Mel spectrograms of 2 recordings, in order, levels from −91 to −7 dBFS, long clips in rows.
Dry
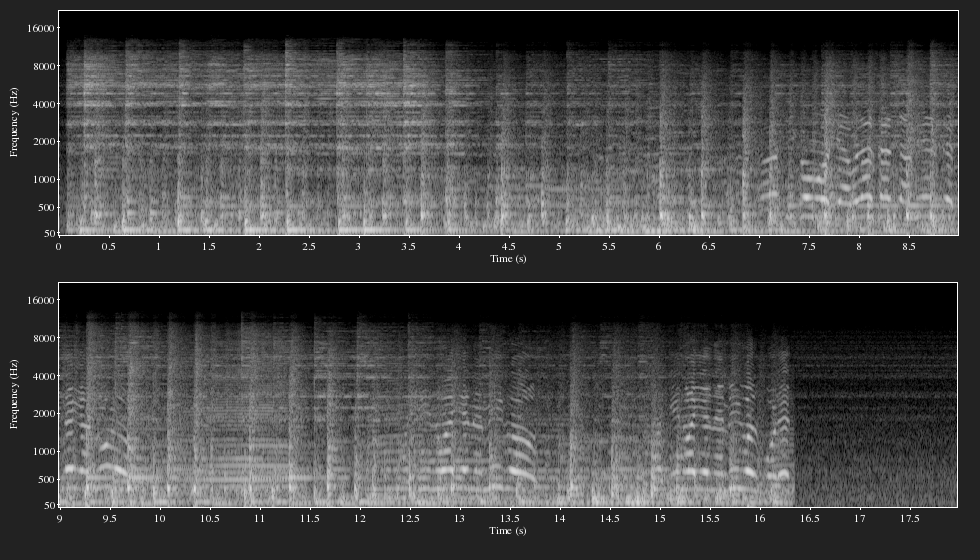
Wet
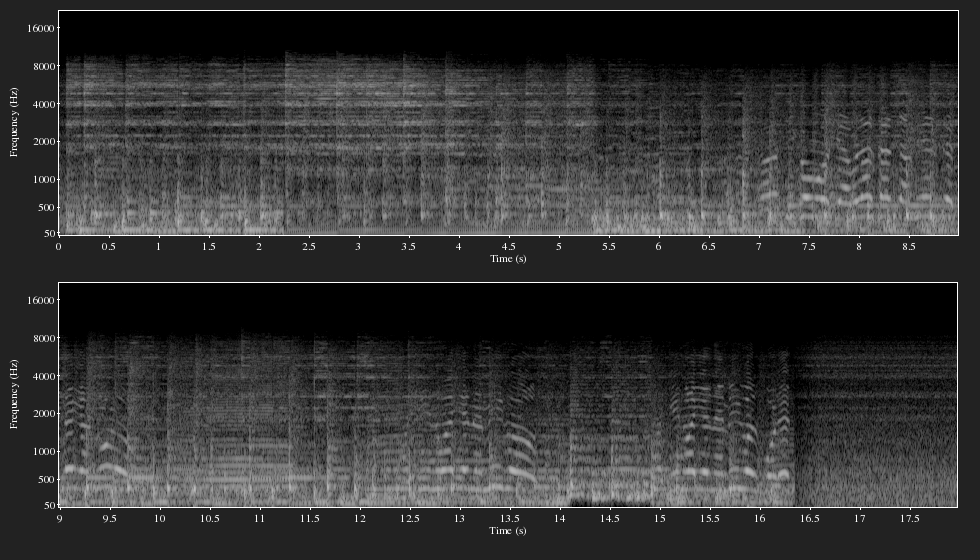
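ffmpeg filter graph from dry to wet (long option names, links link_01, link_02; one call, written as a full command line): ffmpeg -i in.wav -filter_complex "[0:a]asettb=1/sr,asplit=3[link_01][link_02][link_03];[link_01]atrim=end=2.254[link_04];[link_02]atrim=start=2.25:end=5.36,asetpts=PTS-STARTPTS,afade=type=in:duration=0.004:curve=qsin,afade=type=out:start_time=3.106:duration=0.004:curve=qsin,highpass=frequency=1500:poles=1,aeval=exprs='val(0)+0.00355*(sin(2*PI*50*n/s)+sin(2*PI*2*50*n/s)/2+sin(2*PI*3*50*n/s)/3+sin(2*PI*4*50*n/s)/4+sin(2*PI*5*50*n/s)/5)':channel_layout=same[link_05];[link_03]atrim=start=5.356[link_06];[link_04][link_05]acrossfade=duration=0.004:curve1=hsin:curve2=qsin[link_07];[link_07][link_06]acrossfade=duration=0.004:curve1=qsin:curve2=hsin,asettb=1/sr,asplit=3[link_08][link_09][link_10];[link_08]atrim=end=14.104[link_11];[link_09]atrim=start=14.1:end=14.92,asetpts=PTS-STARTPTS,afade=type=in:duration=0.004:curve=qsin,afade=type=out:start_time=0.816:duration=0.004:curve=qsin,highpass=frequency=150:width=0.5412,highpass=frequency=150:width=1.3066,aecho=1:1:4.7:0.76,atrim=end_sample=36162[link_12];[link_10]atrim=start=14.916[link_13];[link_11][link_12]acrossfade=duration=0.004:curve1=hsin:curve2=qsin[link_14];[link_14][link_13]acrossfade=duration=0.004:curve1=qsin:curve2=hsin,lowpass=frequency=7100:width=0.5412,lowpass=frequency=7100:width=1.3066,equalizer=frequency=340:width_type=o:width=1.4:gain=3.5,acompressor=threshold=-43dB:ratio=3,volume=2dB" out.wav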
